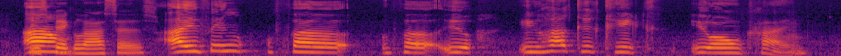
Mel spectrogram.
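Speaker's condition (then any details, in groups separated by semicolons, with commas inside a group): Cerebral palsy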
